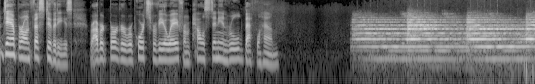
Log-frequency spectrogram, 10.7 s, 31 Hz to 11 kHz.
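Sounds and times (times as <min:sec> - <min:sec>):
speech: 0:00.0 - 0:05.6
bells of the Church of the Nativity in Bethlehem ringing for Christmas: 0:07.0 - 0:10.6.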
